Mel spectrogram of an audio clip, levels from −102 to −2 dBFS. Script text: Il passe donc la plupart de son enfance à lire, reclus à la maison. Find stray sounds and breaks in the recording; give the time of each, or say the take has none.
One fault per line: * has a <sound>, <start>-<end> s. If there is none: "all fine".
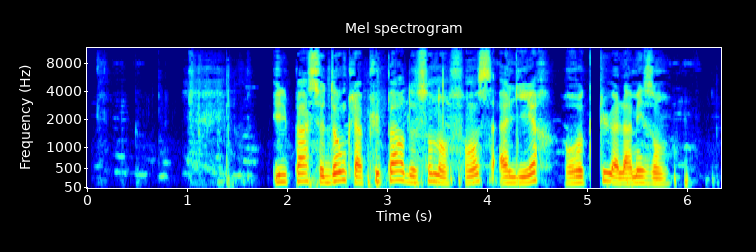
* has a dropout, 5.0-5.1 s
